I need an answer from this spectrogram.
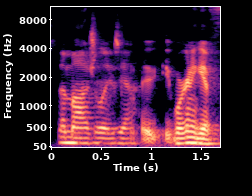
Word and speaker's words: Majlis: It's the same thing as Iran, who says we're going to give 5 seats in our, how do you say it, Majlis? The Majlis, yeah.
